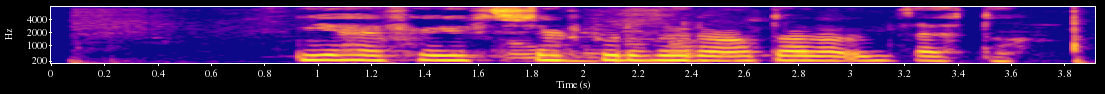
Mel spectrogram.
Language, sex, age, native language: Icelandic, male, 11, Polish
